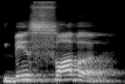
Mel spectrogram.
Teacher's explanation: صاد کو موٹا پڑھیں اور با ساکن ہے تو اس لیے یہاں قلقلہ ہوگا، یعنی جھٹکا دے کر پڑھیں گے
